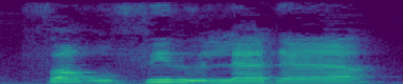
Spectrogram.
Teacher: را کو باریک کریں، را سے قبل زیر ہے، را کو باریک کر کے پڑھیں گے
